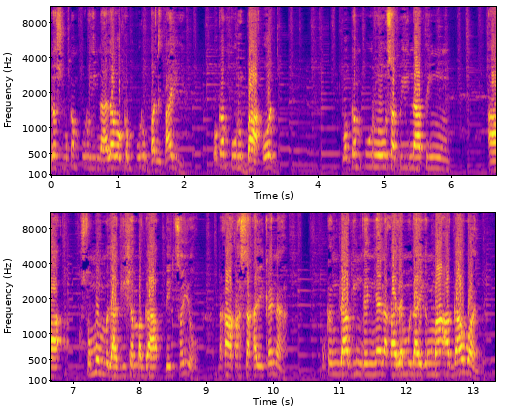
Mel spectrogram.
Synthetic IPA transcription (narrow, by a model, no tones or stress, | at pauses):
lo̞swɐɡ̚kːɐŋpuːɾohɪnaːlɐwɐɡ̚kːɐŋpuːɾobɐnt̪aj | wɐɡ̚kɐŋpuːɾobaːko̞d̪̚ | wɐɡ̚kɐŋpuːɾosɐbiːhɪnaːt̪ɪŋ | ʔaːɡʊst̪omo̞laːɡɪʃamɐɡaʔɐp̚d̪ɛjt̪̚sɐjo̞ | nɐkaːkɐsɐkalkɐnɐ | wɐɡ̚kɐŋlaːɡɪŋɡɐɲːanɐkɐʔɐlamːolaːɡɪɡɐŋmɐaʔɐɡaːwɐn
